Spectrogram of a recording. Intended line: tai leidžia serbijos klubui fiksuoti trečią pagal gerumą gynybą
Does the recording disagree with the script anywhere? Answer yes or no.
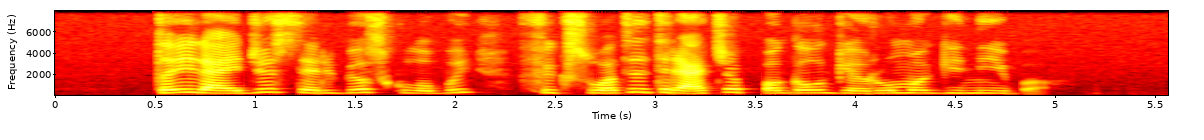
no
